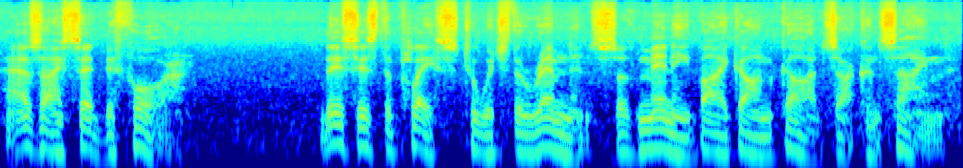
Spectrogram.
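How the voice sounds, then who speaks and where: In this game cutscene, Zhongli, an ancient god in human form, speaks in a deep, solemn male voice: calm, dignified and scholarly. His delivery is measured, formal and unhurried yet animated and heavily acted, with game music and background noise beneath it.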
